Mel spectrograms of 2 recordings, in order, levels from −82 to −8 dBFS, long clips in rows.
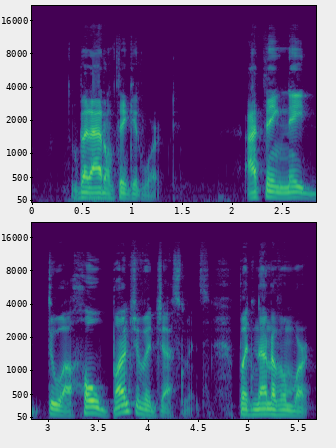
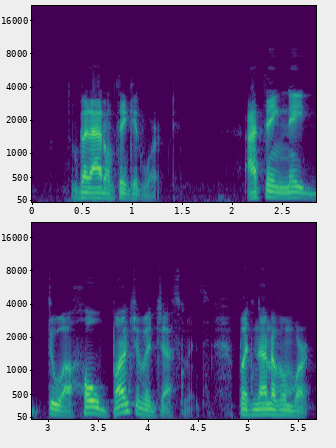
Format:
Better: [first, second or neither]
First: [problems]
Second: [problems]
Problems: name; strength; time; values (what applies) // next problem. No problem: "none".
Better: first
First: none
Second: muffled; slightly; fading above 2.5 kHz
